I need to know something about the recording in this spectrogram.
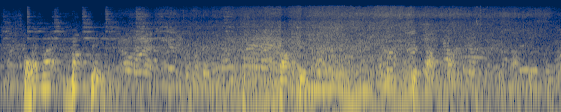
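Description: A motorcycle engine approaches and roars past.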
